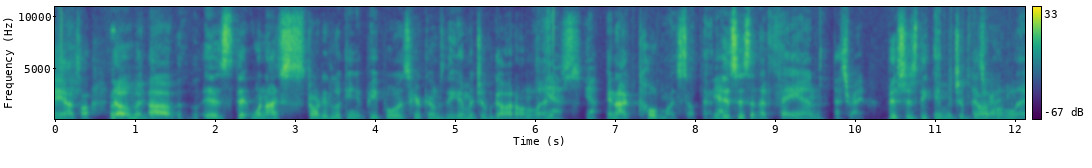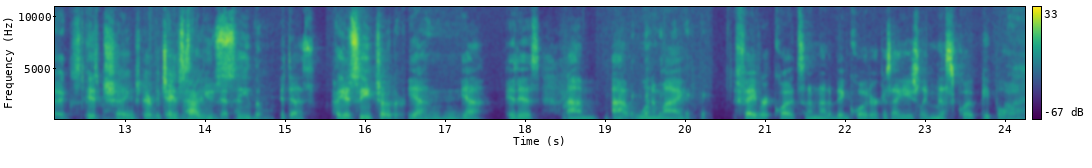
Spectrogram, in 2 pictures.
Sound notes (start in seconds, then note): 19.0 laughs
